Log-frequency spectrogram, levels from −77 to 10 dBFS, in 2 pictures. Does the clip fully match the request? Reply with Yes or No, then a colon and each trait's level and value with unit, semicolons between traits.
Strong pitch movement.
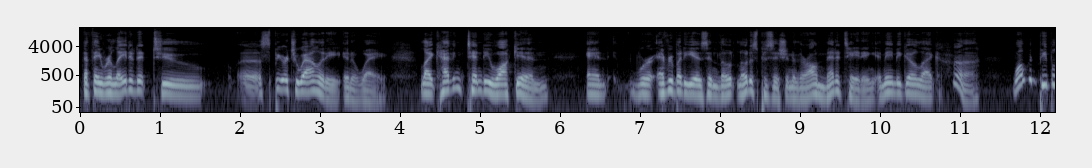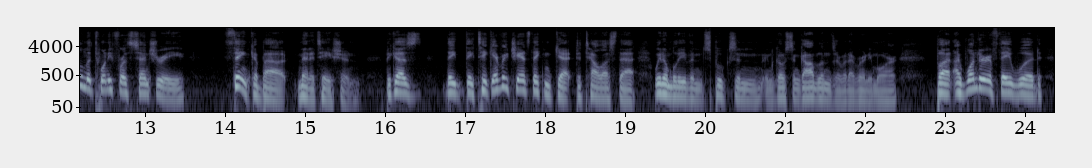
Yes: wide, 6.3 semitones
